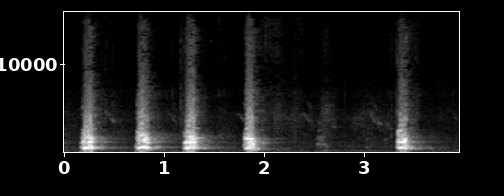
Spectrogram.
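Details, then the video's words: German Shepherd guarding its home with a run of four sharp barks about half a second apart, a brief pause, then one final bark. "German Shepherd Dog Protect My Home"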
